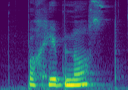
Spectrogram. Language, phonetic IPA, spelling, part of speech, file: Czech, [ˈpoxɪbnost], pochybnost, noun, Cs-pochybnost.ogg
- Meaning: doubt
